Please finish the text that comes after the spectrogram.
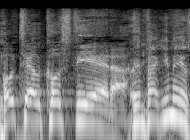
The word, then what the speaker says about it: Costiera: Jesse, give me the pronunciation. Hotel Costiera.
